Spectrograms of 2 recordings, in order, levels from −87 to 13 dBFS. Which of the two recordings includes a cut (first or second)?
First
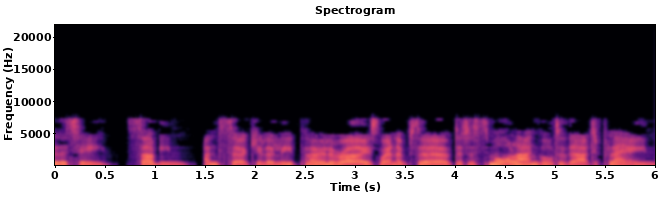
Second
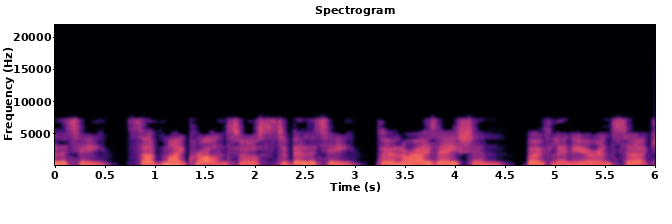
second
